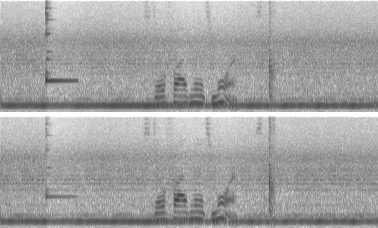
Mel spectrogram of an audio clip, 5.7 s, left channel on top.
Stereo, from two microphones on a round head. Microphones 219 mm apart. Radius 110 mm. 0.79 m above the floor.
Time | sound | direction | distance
0.7 | a bell | 40° left (ahead or behind) | ?
2.2 | a man speaking | 25° right (ahead or behind) | ?
4.0 | writing | 25° right (ahead or behind) | ?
